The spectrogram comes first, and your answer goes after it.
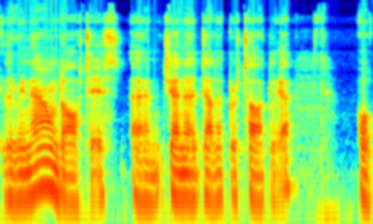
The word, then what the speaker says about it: Grottaglia: The artwork is by the renowned artist, Jenna Della Grottaglia, or Grottaglia. I don't know if the G is actually silent, it's Della Grottaglia, or if it's a hard G and it's Della Grottaglia.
